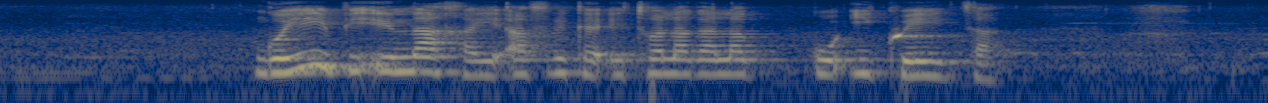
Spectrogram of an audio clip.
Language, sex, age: South Ndebele, female, 20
